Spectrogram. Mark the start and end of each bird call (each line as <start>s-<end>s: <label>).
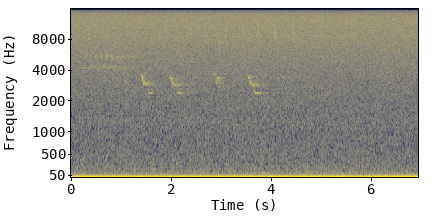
0.0s-2.0s: Dark-eyed Junco (Junco hyemalis)
1.2s-4.4s: American Robin (Turdus migratorius)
